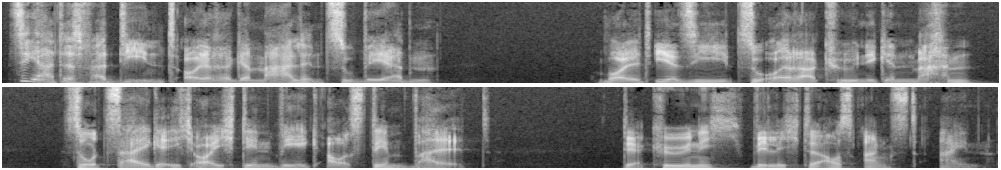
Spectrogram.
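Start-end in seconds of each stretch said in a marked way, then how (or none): 0.0-11.2 a hint of a scheming old woman; old witch woman. Old woman offering the king the way out, lightly voiced crone.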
